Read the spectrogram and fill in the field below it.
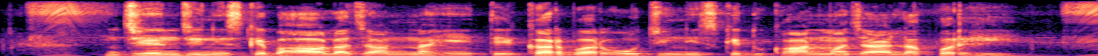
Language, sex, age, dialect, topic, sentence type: Chhattisgarhi, male, 18-24, Central, banking, statement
